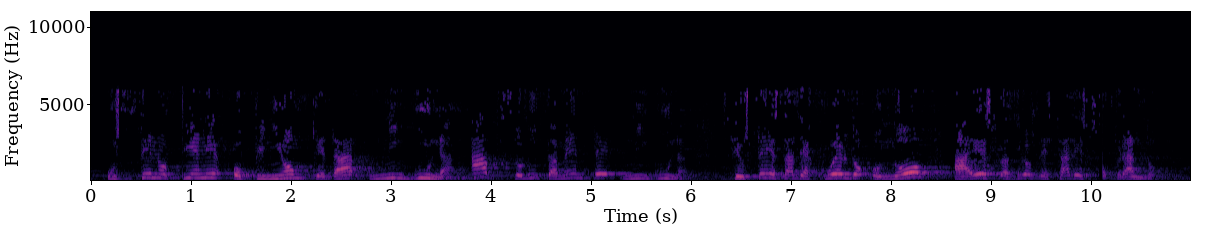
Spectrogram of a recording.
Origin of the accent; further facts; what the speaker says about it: Brazil; Spanish is a second language; yo estoy de un tiempo, de la escuela dominical cuando era niño en Brasil.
